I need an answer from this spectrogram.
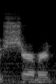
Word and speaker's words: sherbet: Everybody knows explosions beat blue sherbet every time. You know, I that word bothers me because people pronounce it sherbet all the time, but they spell it without the second R in there, like all the fucking time.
